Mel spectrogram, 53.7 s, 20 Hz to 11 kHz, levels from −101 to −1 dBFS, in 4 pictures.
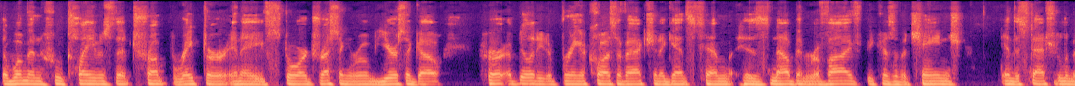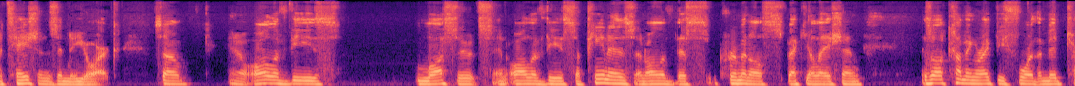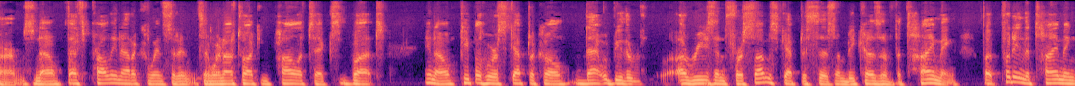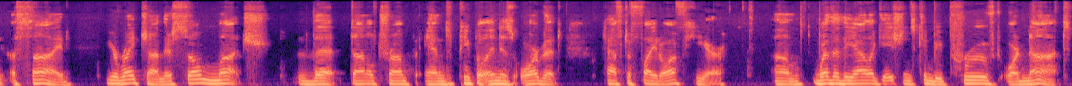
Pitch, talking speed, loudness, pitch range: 115 Hz, 145 wpm, -18 LUFS, 110-125 Hz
